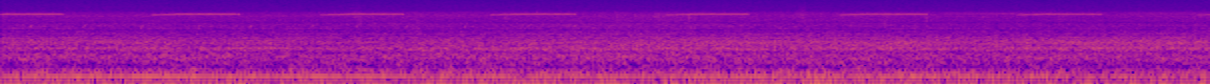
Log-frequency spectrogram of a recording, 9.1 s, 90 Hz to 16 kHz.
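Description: Boeing 737-800's CFM56 jet engines idling at a distance as the airliner sits on the runway: a steady low hum under a broad rushing noise. A short, high-pitched tone repeats about once a second over it.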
